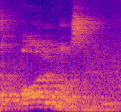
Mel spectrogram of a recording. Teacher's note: all is becoming the dark L, even it's in just middle of a word, right? Because there is an A sound in the beginning, and so is an all.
